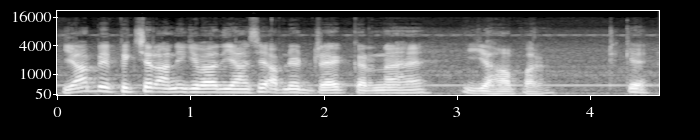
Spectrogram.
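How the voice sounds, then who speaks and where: A man giving a casual step-by-step screen tutorial as host, often pausing hesitantly mid-sentence. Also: a little high. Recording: clear background noise, room ambience.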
